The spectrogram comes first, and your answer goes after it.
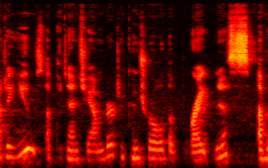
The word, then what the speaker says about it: potentiometer: That's how you say it, potentiometer. So like how much potential is kind of what it's sort of coming from.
